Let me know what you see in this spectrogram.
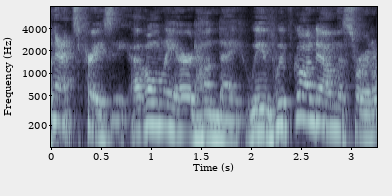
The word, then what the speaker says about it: Hyundai: my pronunciation of Hyundai, and obviously growing up in Australia where that is how you pronounce it. This is the first time I'd ever come across someone saying Hyundai.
